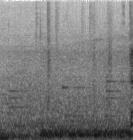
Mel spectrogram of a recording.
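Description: Steady low rumble of road traffic, swelling about half a second in, under background music.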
